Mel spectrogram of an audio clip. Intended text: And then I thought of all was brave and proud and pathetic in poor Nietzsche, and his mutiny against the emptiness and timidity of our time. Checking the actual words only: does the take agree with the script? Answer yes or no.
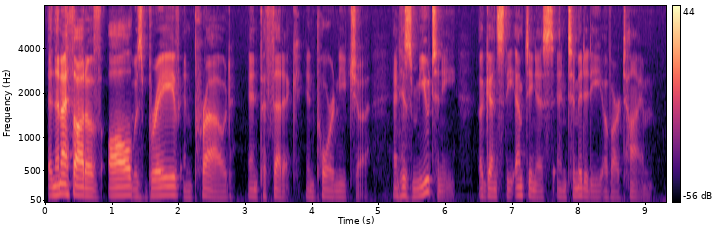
yes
